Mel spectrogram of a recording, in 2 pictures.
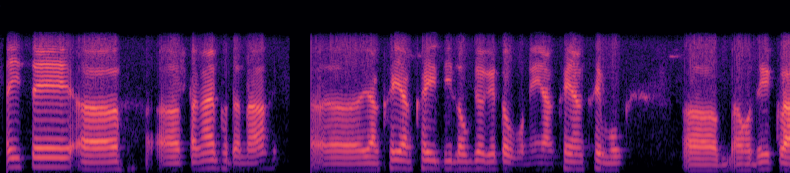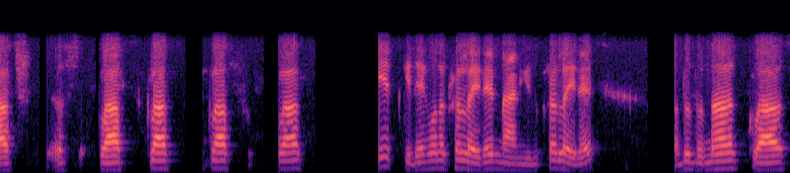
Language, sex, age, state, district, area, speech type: Manipuri, male, 30-45, Manipur, Kangpokpi, urban, conversation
